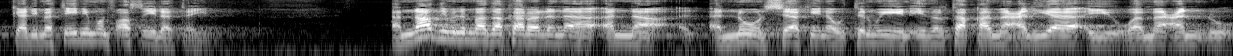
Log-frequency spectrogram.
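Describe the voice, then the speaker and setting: A Moroccan man teaches Quran recitation rules, explaining each point patiently and chanting short verse examples slowly. His voice sits at a mid pitch. It rings out with a long reverb, as in a large hall. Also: fairly bright tone. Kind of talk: tajweed lesson.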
